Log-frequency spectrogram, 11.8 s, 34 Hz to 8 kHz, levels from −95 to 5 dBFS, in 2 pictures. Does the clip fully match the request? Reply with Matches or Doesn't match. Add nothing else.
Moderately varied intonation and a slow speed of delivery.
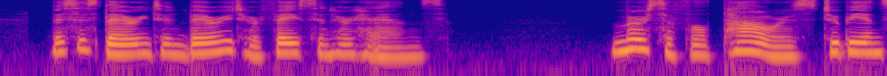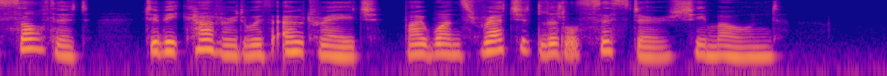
Matches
